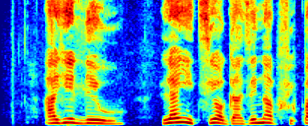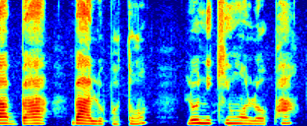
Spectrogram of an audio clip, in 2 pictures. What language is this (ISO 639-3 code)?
yor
